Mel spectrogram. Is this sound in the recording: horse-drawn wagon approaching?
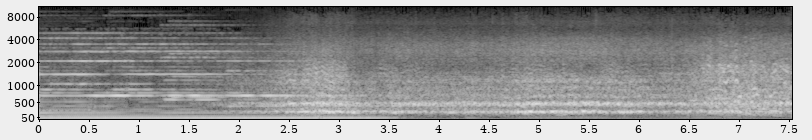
no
